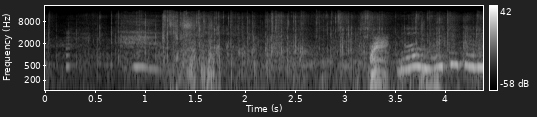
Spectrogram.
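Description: Gift-wrapping paper rustling and crinkling as a present is unwrapped by hand, with a short laugh at the start and a brief voice about three seconds in.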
